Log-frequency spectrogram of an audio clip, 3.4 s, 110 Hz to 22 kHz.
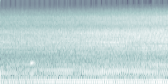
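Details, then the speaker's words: K24A-swapped EM2 Civic coupe, cold idle after first start with new Drag Cartel drop-in cams and valve adjustment: steady low rumble with slightly uneven cam lope, running cleanly with no knocks or ticks; needs warming up. "It It sounds a little like a little bit more beefy."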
